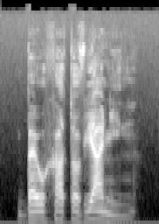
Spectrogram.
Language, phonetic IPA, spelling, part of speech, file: Polish, [ˌbɛwxatɔˈvʲjä̃ɲĩn], bełchatowianin, noun, Pl-bełchatowianin.ogg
